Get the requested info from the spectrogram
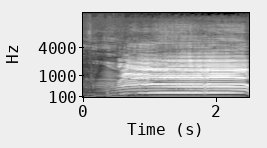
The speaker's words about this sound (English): Some 40 Brangus cattle amble along the dry pasture and mesquite scrub of Robert Cervenka's ranch.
